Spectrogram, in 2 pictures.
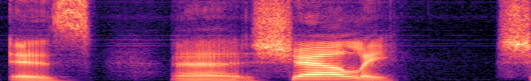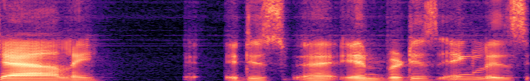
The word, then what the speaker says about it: chalet: it is pronounced as shally it is in British English it is pronounced shally in American English it is pronounced as chalet এইটো noun হিচাপে মাত্ৰ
